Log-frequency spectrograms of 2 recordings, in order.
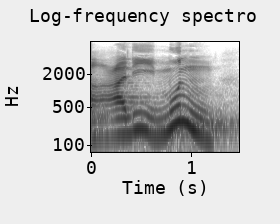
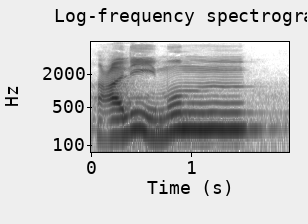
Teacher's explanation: On va changer le tanwin par la lettre mim, c'est-à-dire au lieu de dire alimun, on dira alimum en faisant le runna.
